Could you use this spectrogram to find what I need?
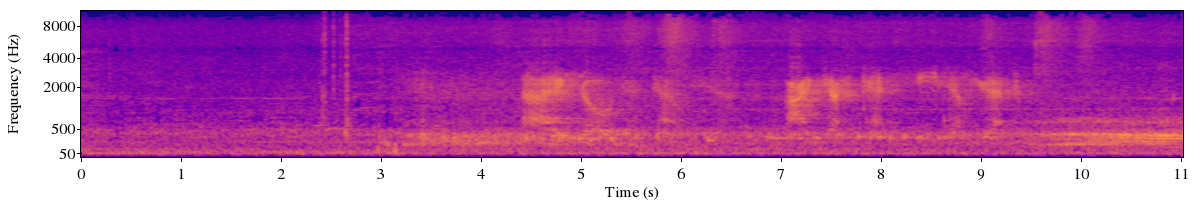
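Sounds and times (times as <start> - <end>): quick clicks: 2.4 - 2.8.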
